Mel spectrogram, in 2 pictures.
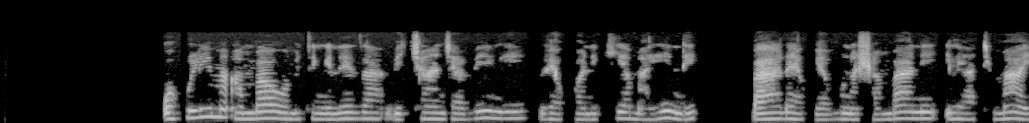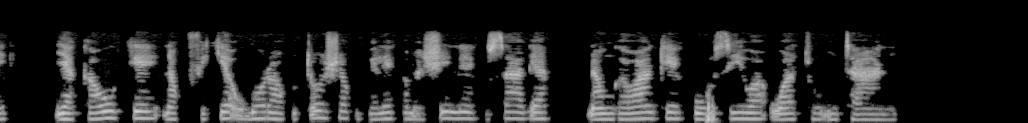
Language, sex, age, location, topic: Swahili, female, 36-49, Dar es Salaam, agriculture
